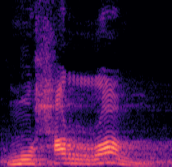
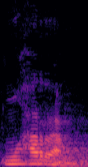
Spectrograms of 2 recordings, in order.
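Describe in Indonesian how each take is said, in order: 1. Diucapkan dengan lafal Arab. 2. Diucapkan dengan lafal Melayu setempat. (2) "Kita sebut mengikut lorak kemelayuan kita"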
